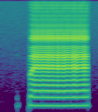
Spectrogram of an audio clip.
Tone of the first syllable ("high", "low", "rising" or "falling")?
high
